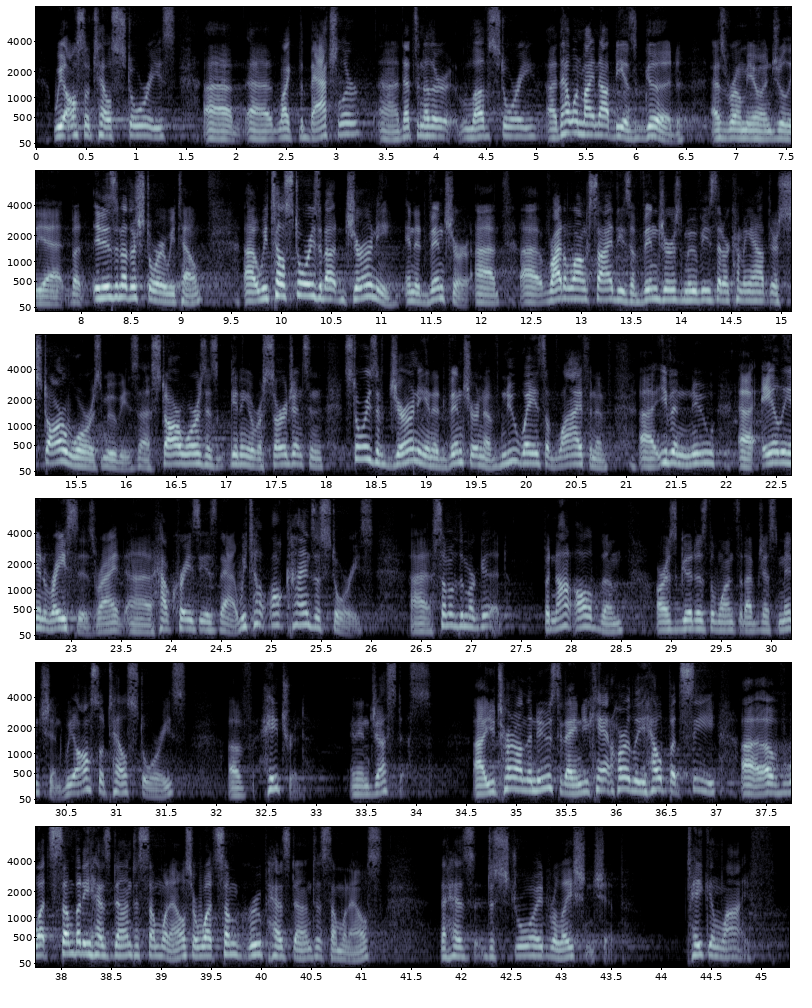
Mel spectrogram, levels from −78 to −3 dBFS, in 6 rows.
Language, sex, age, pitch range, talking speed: English, male, 30-49, 125-175 Hz, 215 wpm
